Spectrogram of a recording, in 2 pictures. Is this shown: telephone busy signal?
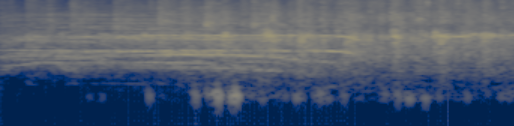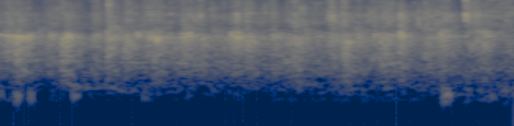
no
